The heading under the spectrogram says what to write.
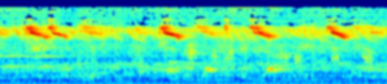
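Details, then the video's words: Female white-eye calling to males: four high, thin downslurred chirps spaced about a second apart over a soft background hum. "Suara CALL PLECI BETINA Super Lenjeh BIKIN Pleci Jenis Apapun Cepat Respon"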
